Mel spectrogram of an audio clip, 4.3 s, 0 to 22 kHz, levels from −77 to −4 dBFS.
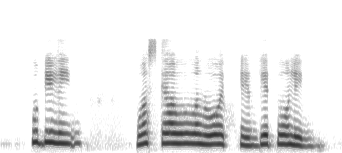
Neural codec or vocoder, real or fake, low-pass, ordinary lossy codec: codec, 16 kHz, 0.5 kbps, FreqCodec, larger model; fake; none; none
